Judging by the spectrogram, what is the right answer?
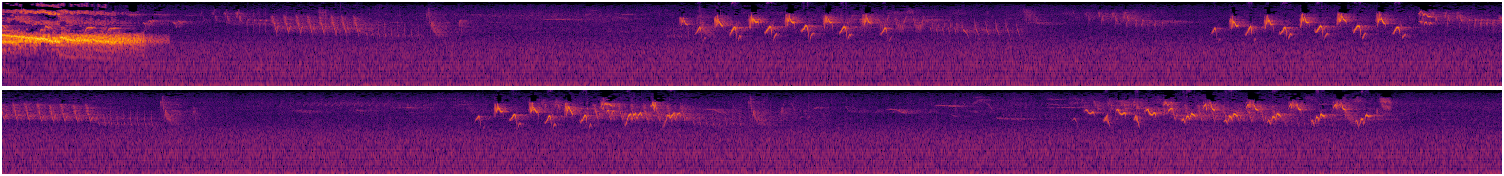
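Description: A songbird sings short, fast trilled phrases every several seconds, four of them standing out clearly, over a steady rush of running water. A louder call opens it, lasting about a second and a half.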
